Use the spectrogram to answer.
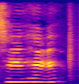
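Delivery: high, loud spelled-out titter; mock giggle. Storybook character finishing a joke, high fake titter.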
